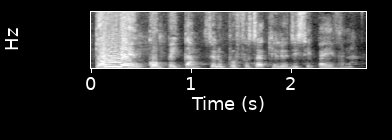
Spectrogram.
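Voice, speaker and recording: A man's voice: fairly high pitch, very animated, racing, crowd noise. A man, a panelist on a TV debate, combative and emphatic, cutting in to make his point. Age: 40s.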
